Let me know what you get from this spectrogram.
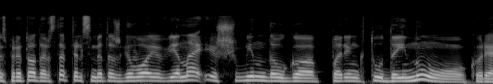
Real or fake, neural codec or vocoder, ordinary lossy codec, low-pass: real; none; MP3, 64 kbps; 9.9 kHz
